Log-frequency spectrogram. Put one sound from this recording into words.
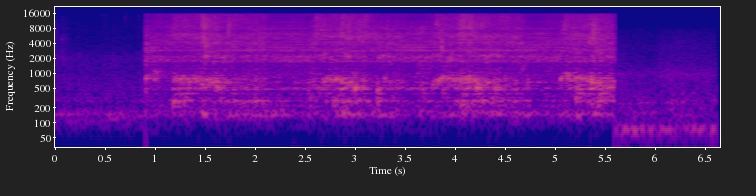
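Water splashes in a sink as a face is rinsed.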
